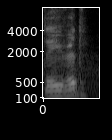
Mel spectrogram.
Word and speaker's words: d4vd: It's pronounced David.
